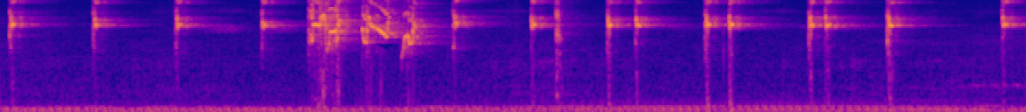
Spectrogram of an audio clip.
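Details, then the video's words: Fighter lovebird ticking to provoke other lovebirds into a ngekek: sharp, high, irregular clicks with a short, rough, chattering burst early on. "Lovebird fighter ngetik NGEKEK koek,ampuh memancing lobet bahan cepat respon dan NGEKEK"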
